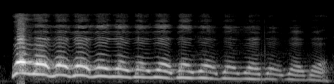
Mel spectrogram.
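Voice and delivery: a peacock flapping off in alarm, trailing away; startled peacock call. Retold or imitated. Teller shows a scared peacock flying off, squawks fading. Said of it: "They make a sound like this".

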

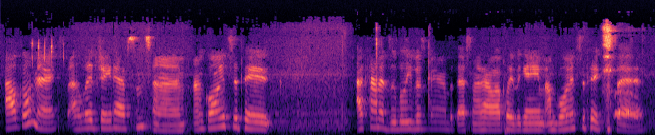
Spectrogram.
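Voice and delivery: ordinary talk, nothing marked

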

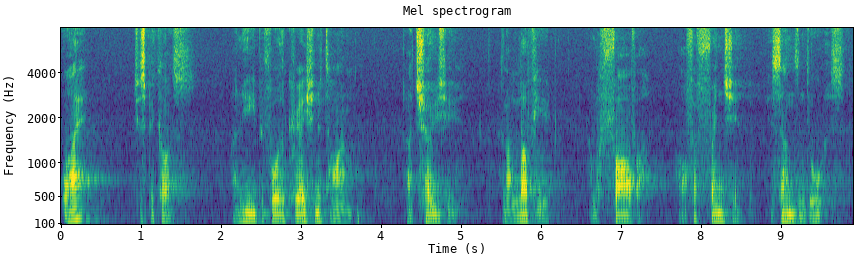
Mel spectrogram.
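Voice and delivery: softly voicing God's tender words. Preacher softly voicing God's words of love to the congregation. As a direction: speak it softly, like a father to his child. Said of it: "I felt him saying".

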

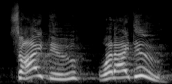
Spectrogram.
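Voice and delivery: ordinary talk

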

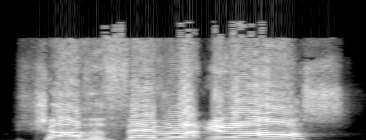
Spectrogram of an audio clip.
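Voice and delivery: high, loud blurted line; loud drunken outburst; drunk shout. Acted. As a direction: bellow it like a drunk barfly. Drunk barfly blurts punchline.

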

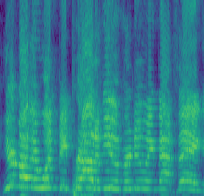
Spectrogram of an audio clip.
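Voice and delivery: high, loud barking drill sergeant; drill instructor. Pretend. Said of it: "he's like".

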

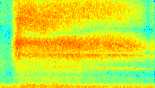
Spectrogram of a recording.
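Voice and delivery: soft unvoiced shush; a long gentle shh; hushing shh. Shown as a demonstration. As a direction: hush the room like quieting a child. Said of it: "we need to get to that place where we shh".

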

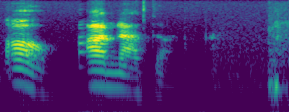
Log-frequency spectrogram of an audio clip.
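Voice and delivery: ordinary delivery

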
